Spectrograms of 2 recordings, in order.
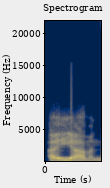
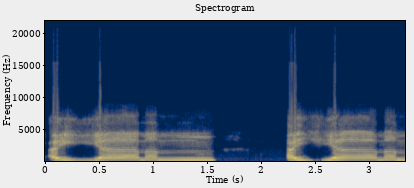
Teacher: گے، آواز کو اٹھانا ہے تھوڑا سا، ایامن نہیں ایامم، ایامم، تنوین کے بعد میم آیا ہے تو یہاں پہ ادغام مع الغنہ ہو رہا ہے، تنوین کی آواز کو میم میں مرج کر دیں گے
